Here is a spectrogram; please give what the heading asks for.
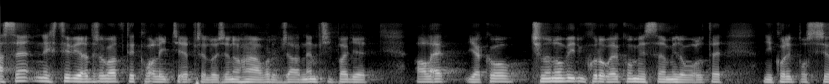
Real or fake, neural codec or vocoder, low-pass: fake; codec, 16 kHz, about 1 kbps, DyCAST, with the encoder's durations; 7.2 kHz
